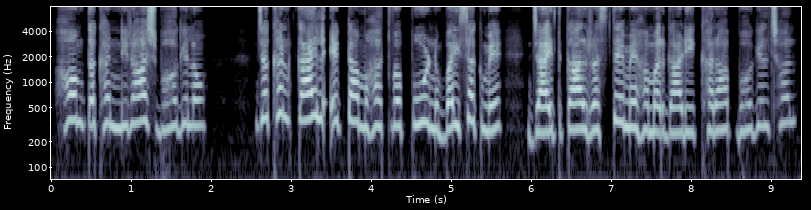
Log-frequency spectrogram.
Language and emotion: Maithili, sad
